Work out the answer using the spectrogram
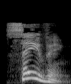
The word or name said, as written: saving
